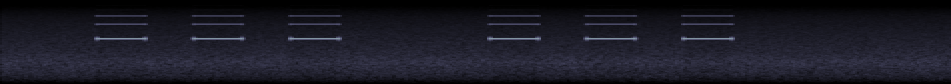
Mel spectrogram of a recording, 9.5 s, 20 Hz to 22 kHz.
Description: Alarm pattern, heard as an alarm's beeps, played twice, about 3350 Hz. Temporal three. Smoke or fire, evacuate.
